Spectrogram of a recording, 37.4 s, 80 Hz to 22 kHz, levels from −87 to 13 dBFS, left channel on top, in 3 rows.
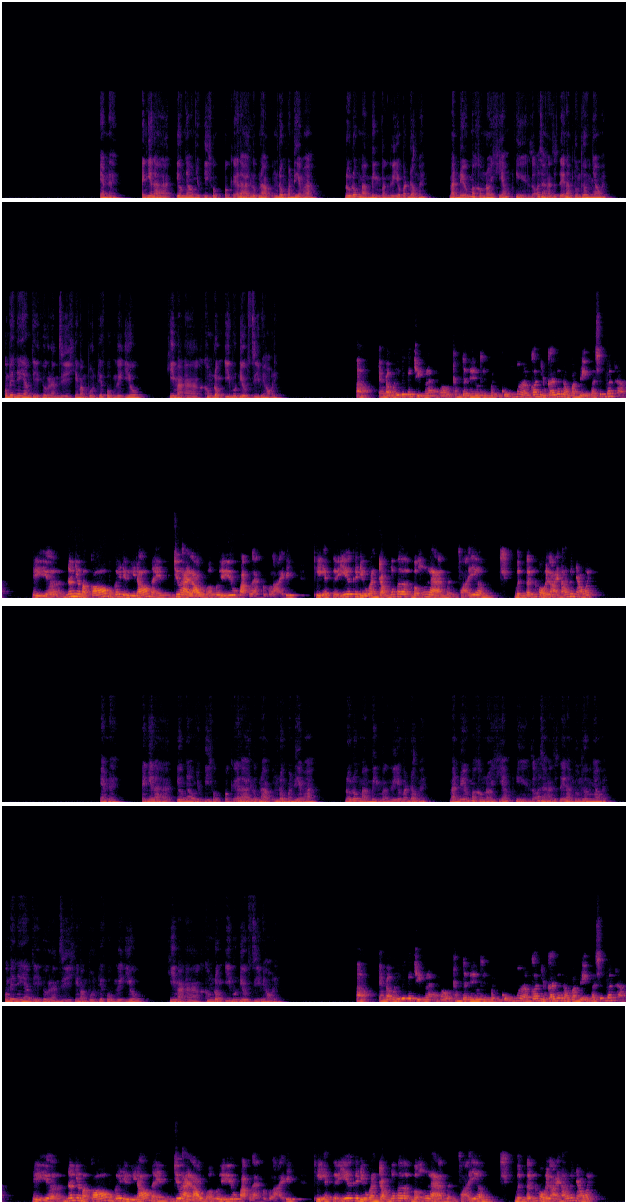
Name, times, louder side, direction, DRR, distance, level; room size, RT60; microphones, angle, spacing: voice 1, 2.0-2.3 2.8-6.2 6.9-8.4 9.0-12.1 12.5-15.2 15.8-18.0, left 4 dB, 75° left, 5 dB, 0.4 m, -30 dB
voice 2, 19.6-24.9 25.6-30.8 31.2-36.7, equal, 30° left, 2 dB, 0.7 m, -26 dB
3.2 x 2.4 x 2.9 m, 0.40 s
head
